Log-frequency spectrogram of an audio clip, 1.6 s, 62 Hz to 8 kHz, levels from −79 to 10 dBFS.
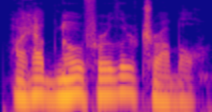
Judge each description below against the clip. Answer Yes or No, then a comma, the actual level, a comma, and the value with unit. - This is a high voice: No, low, 120 Hz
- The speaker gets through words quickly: No, average, 190 wpm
